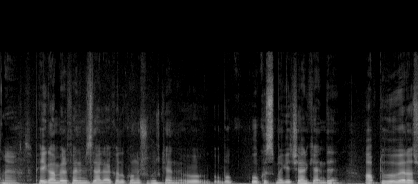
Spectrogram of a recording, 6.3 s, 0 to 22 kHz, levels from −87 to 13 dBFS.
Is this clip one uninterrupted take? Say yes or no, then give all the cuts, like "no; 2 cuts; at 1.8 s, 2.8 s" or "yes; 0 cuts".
yes; 0 cuts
